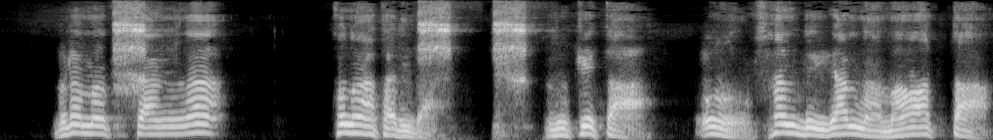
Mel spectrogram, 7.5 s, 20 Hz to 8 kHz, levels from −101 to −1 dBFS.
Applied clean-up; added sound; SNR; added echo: neural mask model Resemble Enhance denoiser.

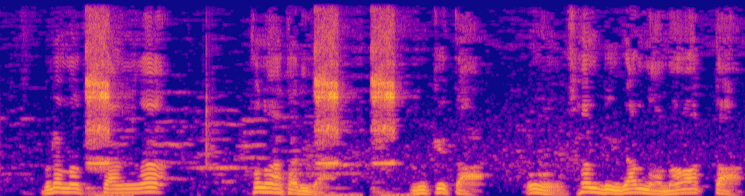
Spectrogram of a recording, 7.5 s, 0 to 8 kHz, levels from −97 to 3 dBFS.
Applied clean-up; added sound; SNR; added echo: classical method Wiener filter.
